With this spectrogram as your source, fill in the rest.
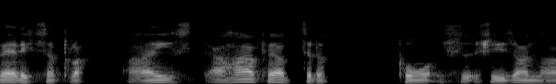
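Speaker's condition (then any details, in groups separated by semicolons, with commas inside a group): Cerebral palsy; unable to walk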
